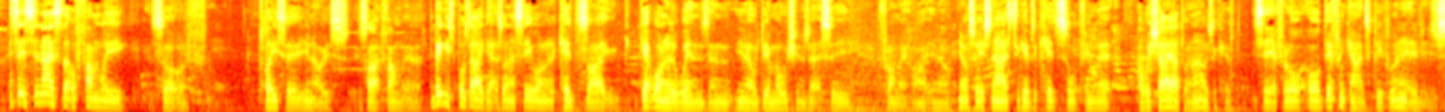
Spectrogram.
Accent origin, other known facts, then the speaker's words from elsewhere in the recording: Macclesfield, North West England, United Kingdom; born there; I come back to Macclesfield. I was born in Macclesfield, but I've lived in a few different areas, you know. And I come back to Macclesfield about 18 years ago.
